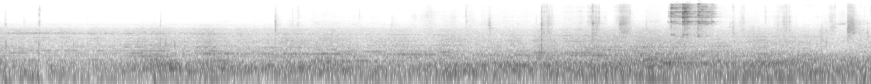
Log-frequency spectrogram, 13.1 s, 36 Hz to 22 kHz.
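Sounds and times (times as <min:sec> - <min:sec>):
steady low hum: 0:00.0 - 0:13.0
bright metal clink: 0:10.0 - 0:10.8
metal tools knocking: 0:10.0 - 0:10.8.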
